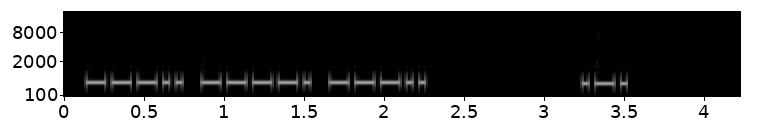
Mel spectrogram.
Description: Morse code, heard as a keyed tone, about 30 wpm, 700 Hz. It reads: 898 R
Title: Worked All Europe DX Contest - QTC Exchange - 30wpm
